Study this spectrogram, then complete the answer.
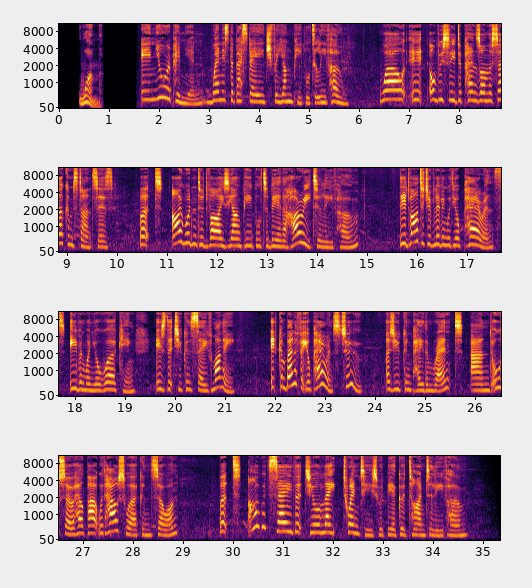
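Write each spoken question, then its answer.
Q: In your opinion, when is the best age for young people to leave home?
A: In their late 20s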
